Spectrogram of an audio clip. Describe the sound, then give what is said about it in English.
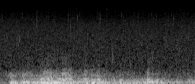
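Heavy, steady rain pours down while deep, rolling thunder rumbles, filling the whole stretch with a dense, low roar and no voices; rain that started falling during a hike on a trail. “The next day, I had hiked for a few hours when it started to rain.”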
